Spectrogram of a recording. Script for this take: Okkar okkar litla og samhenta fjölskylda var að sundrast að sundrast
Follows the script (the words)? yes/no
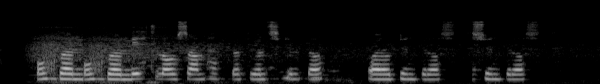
yes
